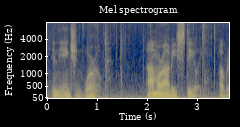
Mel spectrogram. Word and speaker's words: stele: A stele, pronounced stele, is a large slab of stone set upright in the ground, often inscribed with words or images.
